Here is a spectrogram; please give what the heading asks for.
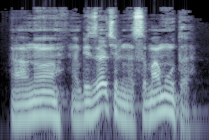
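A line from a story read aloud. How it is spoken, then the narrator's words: Displeased grumble. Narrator (Russian): недовольно пробурчал Борис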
